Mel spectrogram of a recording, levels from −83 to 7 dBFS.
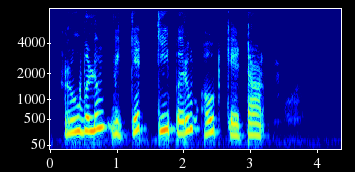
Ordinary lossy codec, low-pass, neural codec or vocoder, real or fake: none; none; codec, 16 kHz, 16 kbps, FreqCodec, smaller model; fake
